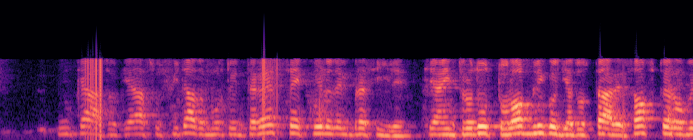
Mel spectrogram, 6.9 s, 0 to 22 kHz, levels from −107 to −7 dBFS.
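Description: Italian speech over a telephone line, band-limited in a way that fits G.711 mu-law coding. Bit errors on the digital phone line cause bursts of sharp ticks. The first burst runs from 0.84 to 1.02 s, just before "che ha suscitato molto". The second runs from 2.63 to 2.77 s, between "che ha suscitato molto" and "è quello del". Each flipped bit corrupts a single sample. The crackle suggests around half a percent of bits were hit.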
